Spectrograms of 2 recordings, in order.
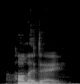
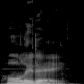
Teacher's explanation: Almost like holiday, with a little aspiration in the beginning. Holiday. Even some people in some regions of the UK and also in the US, people pronounce it with an H dropping style.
